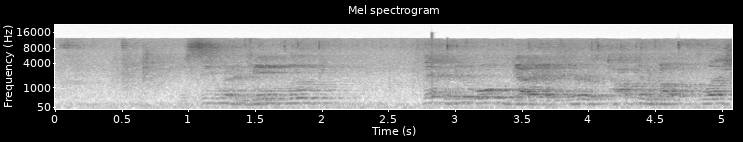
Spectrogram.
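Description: A man sings in a silly, cartoonish puppet voice close by.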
